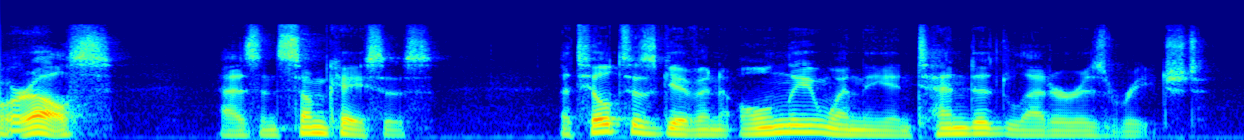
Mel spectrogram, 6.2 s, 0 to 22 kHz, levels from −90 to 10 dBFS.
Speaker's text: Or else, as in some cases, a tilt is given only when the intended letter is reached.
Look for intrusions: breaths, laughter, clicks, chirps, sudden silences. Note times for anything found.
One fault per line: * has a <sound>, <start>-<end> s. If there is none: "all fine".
all fine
